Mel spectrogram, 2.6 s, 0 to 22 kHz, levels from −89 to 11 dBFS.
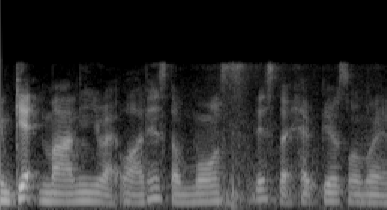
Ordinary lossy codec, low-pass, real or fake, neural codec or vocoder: Opus, 64 kbps; 7.2 kHz; real; none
